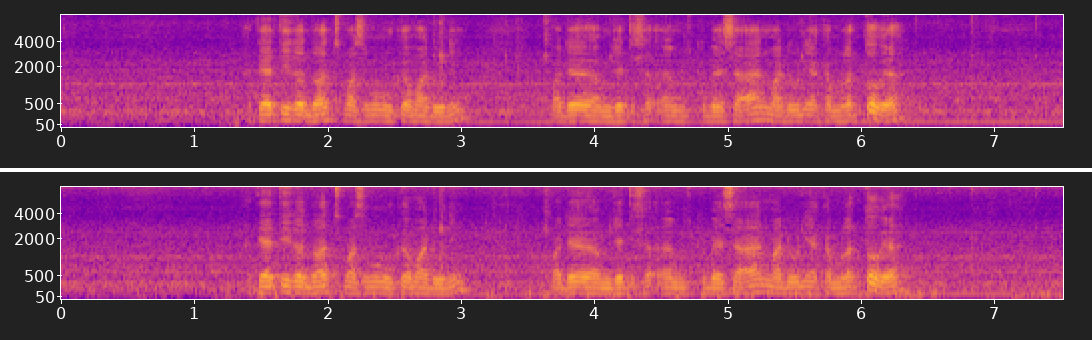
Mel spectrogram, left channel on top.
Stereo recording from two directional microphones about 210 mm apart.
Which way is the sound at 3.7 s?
15° right (ahead or behind).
